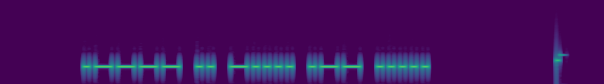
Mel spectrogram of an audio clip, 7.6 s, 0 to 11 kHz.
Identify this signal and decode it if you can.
Morse code, heard as a keyed tone, about 17 wpm, 700 Hz. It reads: 1I6W5
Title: Five Challenging Letter-Number Combinations 17wpm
